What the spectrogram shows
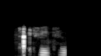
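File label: Police Downtown District Dispatch, p25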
